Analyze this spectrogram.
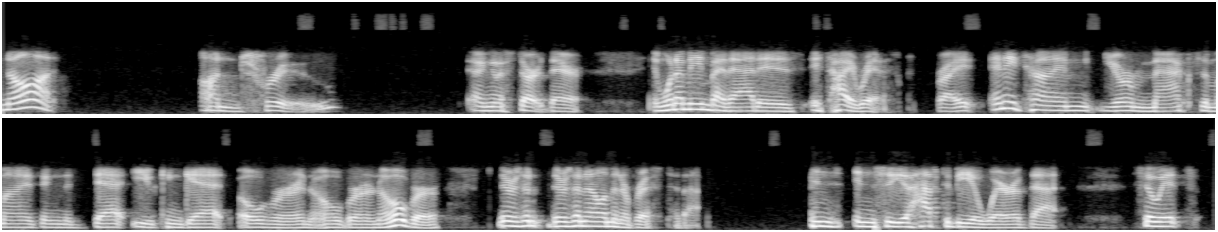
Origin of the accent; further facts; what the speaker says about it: Canada; as a Canadian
